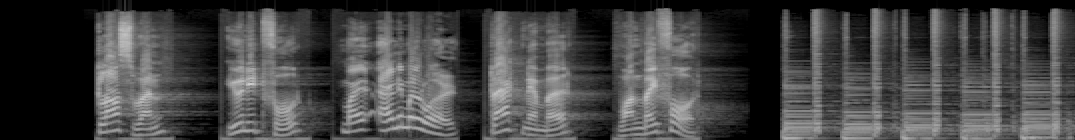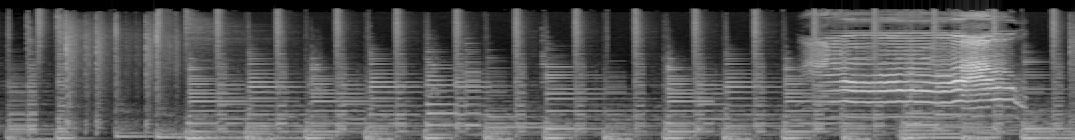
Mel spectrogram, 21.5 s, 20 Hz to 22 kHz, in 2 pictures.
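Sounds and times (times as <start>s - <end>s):
speech: 1.0s - 7.1s
bright bouncy instrumental track with a steady beat: 7.9s - 21.5s
high drawn-out cat meow: 18.8s - 21.1s.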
